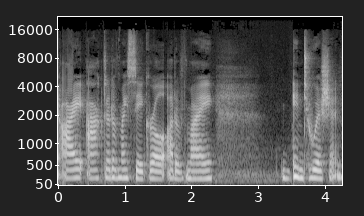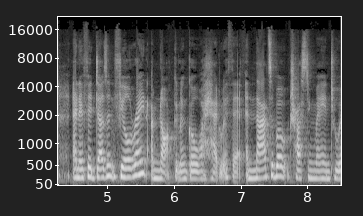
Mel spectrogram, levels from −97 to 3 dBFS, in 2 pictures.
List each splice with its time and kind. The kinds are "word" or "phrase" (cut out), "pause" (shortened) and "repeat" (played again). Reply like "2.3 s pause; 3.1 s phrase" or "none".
3.5 s word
